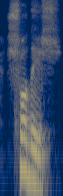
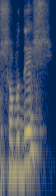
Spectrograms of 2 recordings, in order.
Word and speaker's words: স্বদেশ: বলেন সবামী বলেন না স্বদেশ আপনি কি বলেন সবদেশ বলেন না আপনি বলেন স্বদেশ মানে এইটার বফলের উচ্চারণটা কি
